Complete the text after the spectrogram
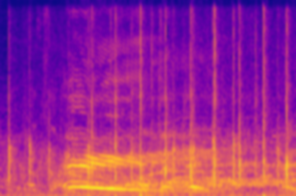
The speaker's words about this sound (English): Clap it up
